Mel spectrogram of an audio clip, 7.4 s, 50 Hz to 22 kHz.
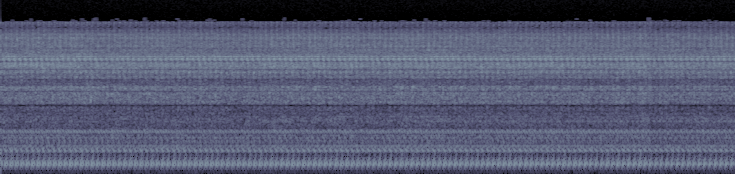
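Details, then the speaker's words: Compressor that sat 8 years, after cleaning varnish from the check valve and adding a pressure switch: steady even pumping thump about four beats a second, no knock; cuts off about 135 psi, regulator 110; running good. "so that's running good"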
